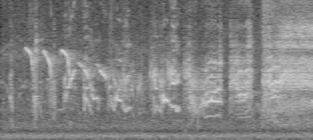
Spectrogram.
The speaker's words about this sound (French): Et puis des tarins qu'on entend bien là.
